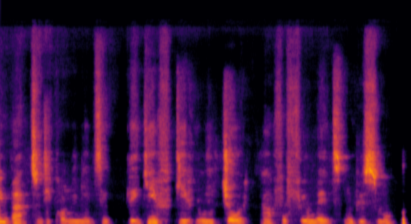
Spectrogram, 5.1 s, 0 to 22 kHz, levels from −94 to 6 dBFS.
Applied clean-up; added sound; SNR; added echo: neural mask model Resemble Enhance denoiser.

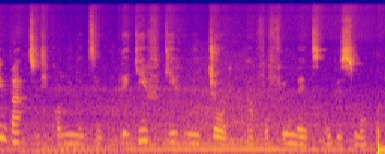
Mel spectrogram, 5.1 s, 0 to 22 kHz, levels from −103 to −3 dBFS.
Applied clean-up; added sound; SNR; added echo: none; Traffic noise, roadway noise; 11 dB; none.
